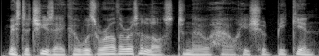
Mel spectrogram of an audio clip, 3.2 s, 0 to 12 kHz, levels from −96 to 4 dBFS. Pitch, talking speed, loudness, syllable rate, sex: 110 Hz, 245 wpm, -18 LUFS, 5.7 syllables/s, male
